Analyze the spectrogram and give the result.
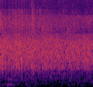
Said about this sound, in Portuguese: Quem pode dar um aplauso ao Senhor Jesus por isso?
